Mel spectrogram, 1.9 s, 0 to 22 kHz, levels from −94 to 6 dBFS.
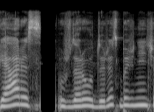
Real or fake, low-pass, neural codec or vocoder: real; 14.4 kHz; none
